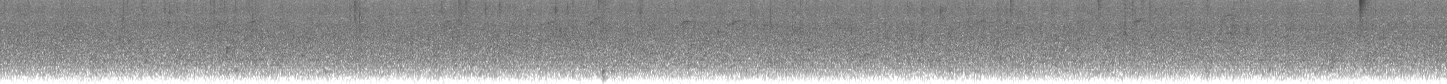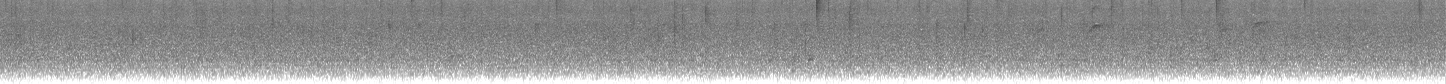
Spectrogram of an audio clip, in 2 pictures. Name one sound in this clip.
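Steady rain patters on leaves and gravel outdoors.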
